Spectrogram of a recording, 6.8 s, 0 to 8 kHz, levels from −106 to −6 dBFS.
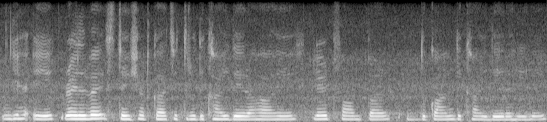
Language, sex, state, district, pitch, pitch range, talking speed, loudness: Kumaoni, female, Uttarakhand, Tehri Garhwal, 215 Hz, 205-225 Hz, 150 wpm, -16 LUFS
